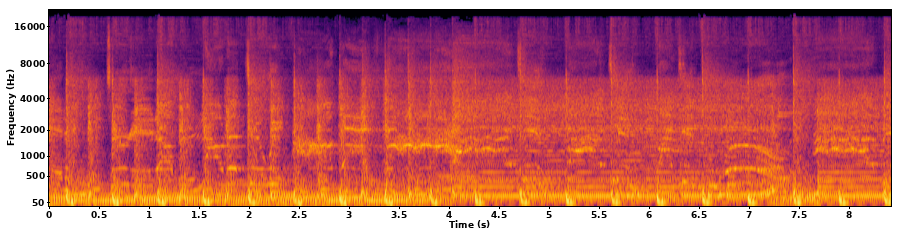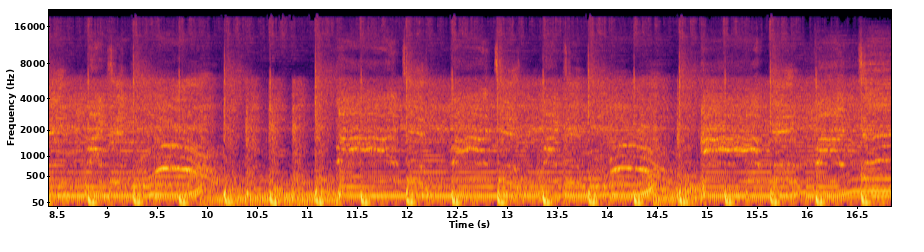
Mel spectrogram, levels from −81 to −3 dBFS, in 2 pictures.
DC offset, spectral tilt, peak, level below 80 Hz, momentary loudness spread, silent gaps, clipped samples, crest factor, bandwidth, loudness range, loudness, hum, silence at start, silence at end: under 0.1%; -4 dB/octave; 0 dBFS; -22 dBFS; 2 LU; none; under 0.1%; 14 dB; over 20 kHz; 1 LU; -14 LUFS; none; 0 s; 0 s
